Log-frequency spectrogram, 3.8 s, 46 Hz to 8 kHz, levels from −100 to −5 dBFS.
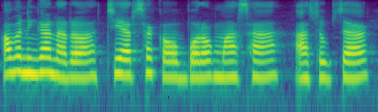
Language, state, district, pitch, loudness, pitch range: Kokborok, Tripura, Dhalai, 235 Hz, -15 LUFS, 230-255 Hz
